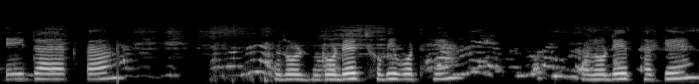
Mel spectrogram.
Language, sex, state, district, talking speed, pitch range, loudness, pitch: Bengali, female, West Bengal, Jhargram, 85 wpm, 240-370 Hz, -22 LUFS, 255 Hz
